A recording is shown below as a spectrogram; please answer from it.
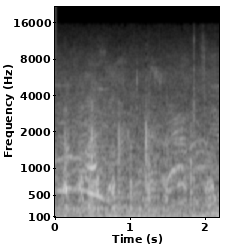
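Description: Several people talking over one another with a laugh, adults' and children's voices mixed.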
